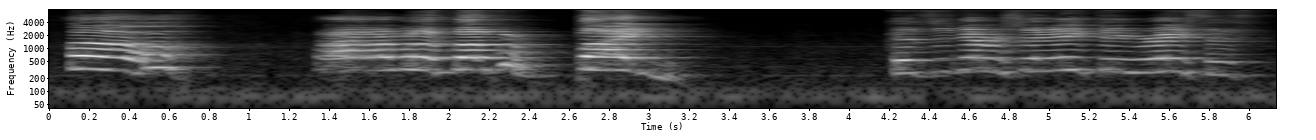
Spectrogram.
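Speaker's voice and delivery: very high, very loud caricature; mock voter wail. Mimicking a Biden voter for the co-host, mock hollering. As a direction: holler it like a hammed-up zealot.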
